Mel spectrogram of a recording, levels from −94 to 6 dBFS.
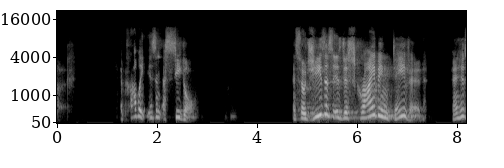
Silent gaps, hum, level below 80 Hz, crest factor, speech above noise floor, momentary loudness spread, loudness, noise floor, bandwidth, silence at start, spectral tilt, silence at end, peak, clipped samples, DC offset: none; none; -78 dBFS; 22 dB; 32 dB; 15 LU; -28 LUFS; -61 dBFS; 12 kHz; 0 s; -3 dB/octave; 0 s; -8 dBFS; under 0.1%; under 0.1%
